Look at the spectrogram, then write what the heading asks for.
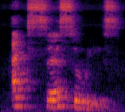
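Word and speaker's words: accessories: next शब्द है ये इस शब्द को लोग अक्सर एसोसिएट बोलते हैं जबकि वो एसेस नहीं होता वो होता है इसे कहते हैं एसेसरीज एसेसरीज एसेसरीज ठीक है अब इसी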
